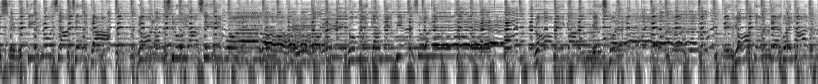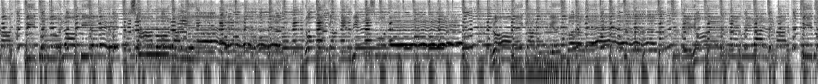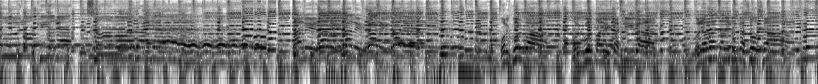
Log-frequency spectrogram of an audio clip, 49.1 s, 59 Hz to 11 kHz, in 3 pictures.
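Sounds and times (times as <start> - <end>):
accordion melody: 0.0 - 49.0
beat and bass: 0.0 - 49.0.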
